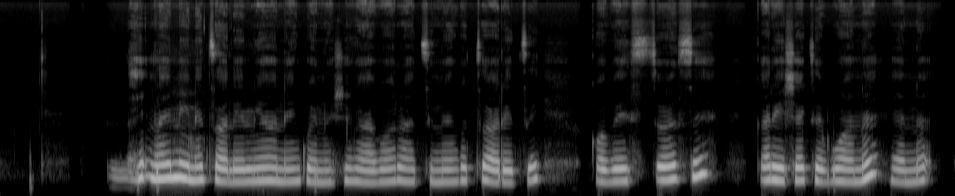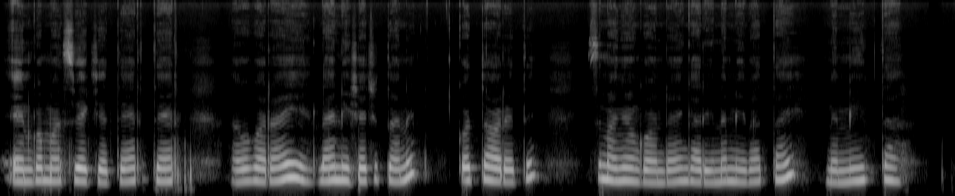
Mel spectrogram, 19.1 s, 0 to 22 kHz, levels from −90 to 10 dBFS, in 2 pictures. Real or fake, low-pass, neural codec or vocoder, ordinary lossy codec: real; none; none; none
